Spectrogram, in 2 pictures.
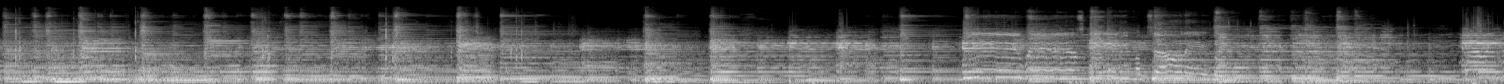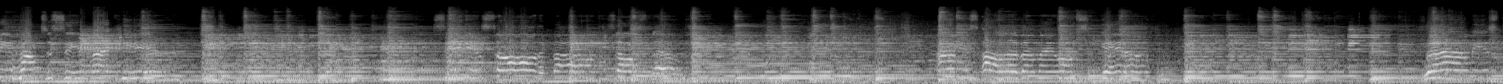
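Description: A small band playing live: electric and acoustic guitars, with a woman's voice singing into the microphone from about ten seconds in.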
